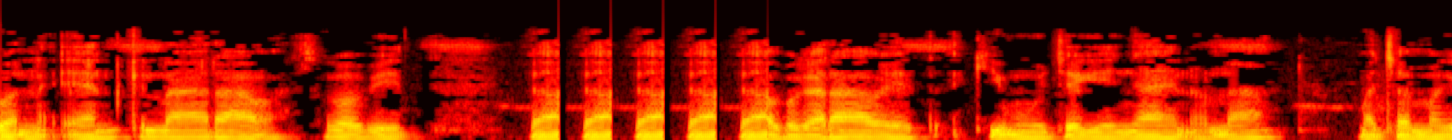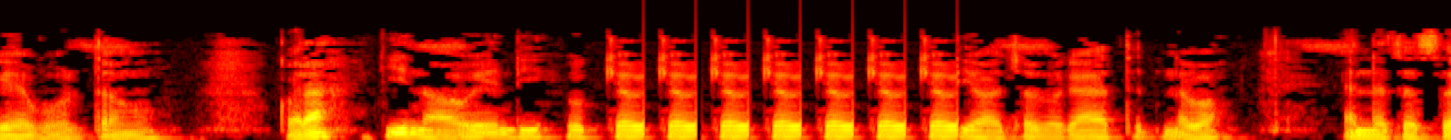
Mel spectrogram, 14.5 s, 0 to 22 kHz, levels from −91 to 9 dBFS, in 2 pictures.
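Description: A speech recording carries two faults. Its whole length shows signs of likely MP3 compression at a very low rate, around 26 kbps: starved of bits, the encoder has discarded everything above 9.3 kHz and dropped quieter frequency components that come and go between frames. The result is dull, band-limited speech with a watery, swirling texture, metallic chirping on sibilants, and consonant onsets smeared rather than crisp. Layered on top is the CD stuck on one turn fault, where a scratch sends the laser back to the same spot on each rotation. From 2.79 to 3.84 s the same 0.26 s fragment plays four times in a row, and from 10.47 to 12.04 s that same 0.26 s length repeats six times, each jump marked by a brief mute. The effect is a rapid, evenly spaced stutter.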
